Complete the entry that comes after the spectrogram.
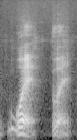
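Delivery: confused. Retold or imitated. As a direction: imitate a comic puzzled by the laughter. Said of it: "and he's confused".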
